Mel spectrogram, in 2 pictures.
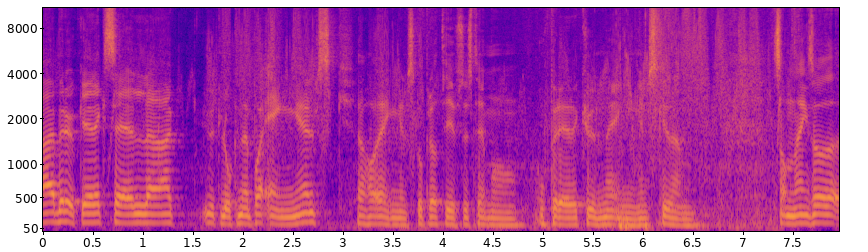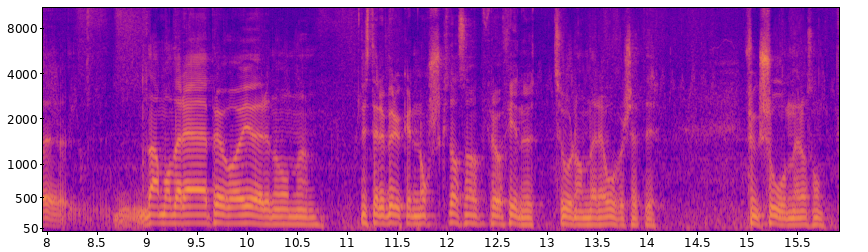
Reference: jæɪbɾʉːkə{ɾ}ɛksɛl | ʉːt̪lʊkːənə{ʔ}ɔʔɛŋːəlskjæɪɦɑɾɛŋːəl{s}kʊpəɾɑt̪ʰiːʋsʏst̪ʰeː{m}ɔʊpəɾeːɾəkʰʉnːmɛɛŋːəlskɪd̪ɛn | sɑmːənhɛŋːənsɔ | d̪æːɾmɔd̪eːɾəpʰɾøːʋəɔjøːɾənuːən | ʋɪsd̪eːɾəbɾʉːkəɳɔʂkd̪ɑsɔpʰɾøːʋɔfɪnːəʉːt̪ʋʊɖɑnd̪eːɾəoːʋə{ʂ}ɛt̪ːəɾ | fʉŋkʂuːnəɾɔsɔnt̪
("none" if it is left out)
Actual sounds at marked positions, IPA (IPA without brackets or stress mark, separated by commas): ɾ, p, s, m, ʂ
